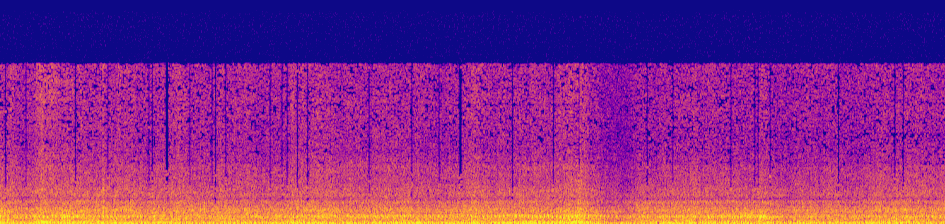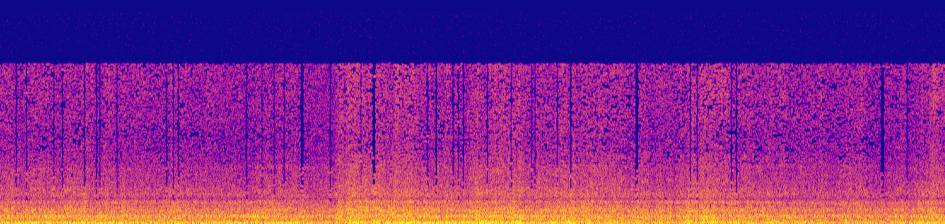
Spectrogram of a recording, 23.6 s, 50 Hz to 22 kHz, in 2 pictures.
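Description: A 2013 Triumph America's 865 cc parallel-twin engine running at steady road speed, mixed with wind noise on a helmet-mounted microphone. The engine note changes about a third of the way in and again past the halfway mark.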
